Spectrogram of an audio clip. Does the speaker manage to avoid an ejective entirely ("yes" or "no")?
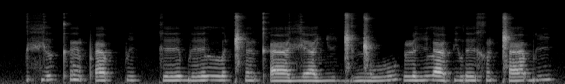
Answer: no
